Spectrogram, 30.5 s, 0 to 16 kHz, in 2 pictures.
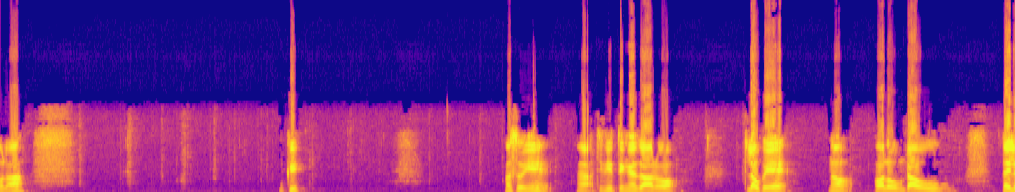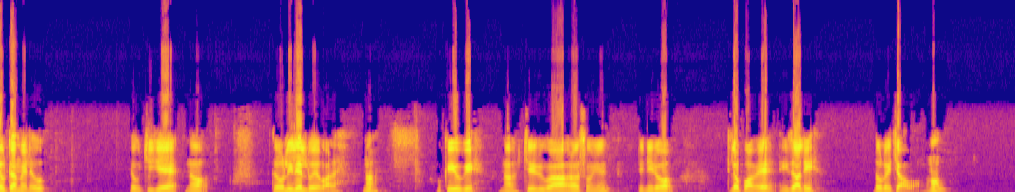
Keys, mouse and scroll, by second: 1.0-2.0 middle drag, 2.0-2.7 scroll down 5, 2.7-3.7 middle drag, 3.7 click, 4.4-4.9 scroll up 1, 4.9-8.8 shift+middle drag, 8.8-9.3 scroll up 1, 9.3-16.9 shift+middle drag, 17.7-18.1 scroll up 1, 18.1-22.4 shift+middle drag, 22.4-22.8 scroll down 1, 22.8-25.8 middle drag, 27.1-30.3 middle drag.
